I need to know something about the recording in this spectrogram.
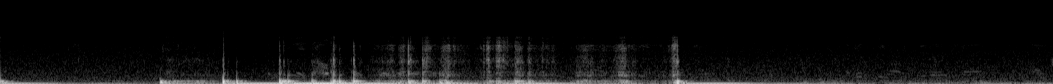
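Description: Kayak hull being paddled, picked up through a camera mounted on its bow: a run of low thumps and knocks, with two sharp knocks about two and seven seconds in, dying away for the last few seconds.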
